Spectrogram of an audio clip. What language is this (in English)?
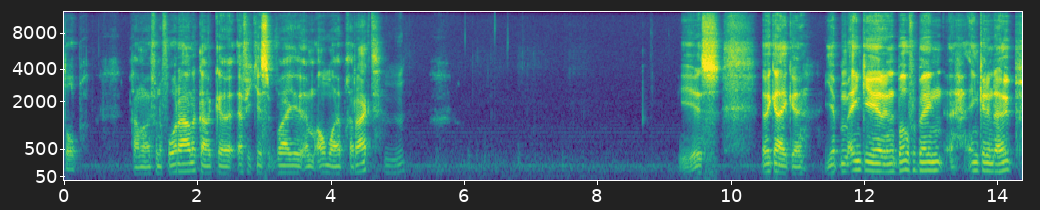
Dutch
